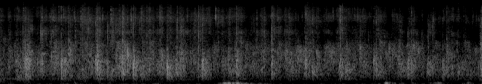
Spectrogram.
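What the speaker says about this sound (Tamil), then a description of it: "அனைவரும் ஒரு நிமிடம் எழுந்து நின்று கரகோஷத்தோடு வாழ்த்துக்களை தெரிவிக்குமாறு அன்போடு வேண்டுகிறேன்" An audience at a book event rises in a standing ovation, filling the hall with continuous applause at a moderate, fairly distant level, with a few low thumps underneath.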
